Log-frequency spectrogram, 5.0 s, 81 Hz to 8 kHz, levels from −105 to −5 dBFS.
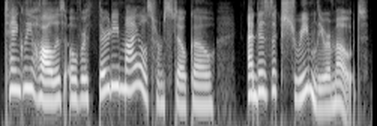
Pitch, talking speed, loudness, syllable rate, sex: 240 Hz, 145 wpm, -21 LUFS, 5.0 syllables/s, female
